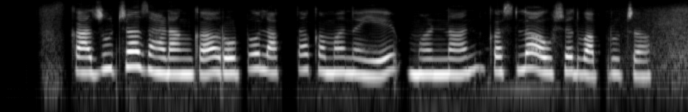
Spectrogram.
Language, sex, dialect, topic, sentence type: Marathi, female, Southern Konkan, agriculture, question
